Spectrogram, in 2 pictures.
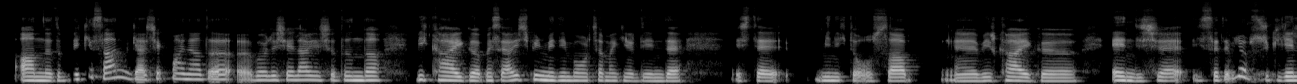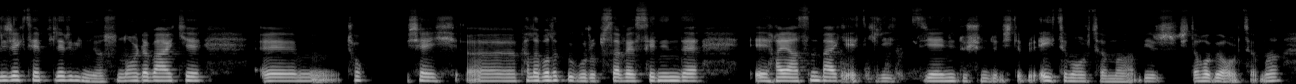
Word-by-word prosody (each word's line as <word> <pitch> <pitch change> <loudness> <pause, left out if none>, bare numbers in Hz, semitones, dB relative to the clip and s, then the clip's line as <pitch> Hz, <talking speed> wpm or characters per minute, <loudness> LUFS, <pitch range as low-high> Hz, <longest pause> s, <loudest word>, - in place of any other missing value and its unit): Anladım. 180 -1 +3
Peki, 235 +7 -4
sen 300 -2 -1
gerçek 265 +5 -2
manada, 230 - +2
eee, - - -1
böyle 200 0 +2
şeyler 205 +1 +1
yaşadığında, 195 0 +2 0.3
bir 210 -1 -1
kaygı, 180 -4 +3
mesela, 180 0 +1
hiç 210 +2 -1
bilmediğin 185 -4 +4
bir - - +3
ortama 180 0 -1
girdiğinde, 160 -1 0 0.5
işte, 165 -1 +1 0.4
minik 180 -1 0
de - - +1
olsa, 165 +1 0 0.3
eee, 160 0 +2
bir 170 0 -2
kaygı, 160 -3 +2 0.3
endişe 175 -2 +2
hissedebiliyor 185 - -1
musun? - - -8
Çünkü 195 -2 -5
gelecek 185 +2 +4
tepkileri 190 0 +1
bilmiyorsun. 150 -2 -4
Orada 175 +1 +1
belki, 175 0 +1 0.6
emm, 165 +2 0 0.2
çok, 190 -1 -5 0.4
şey, 175 -2 +1 0.3
eee, 160 0 -2
kalabalık 185 +2 +2
bir 180 - +2
grupsa 160 0 -1
ve 165 -1 +4
senin 175 +2 +1
de, 170 -1 +1 0.5
eee, 165 - +3
hayatını 165 +3 +3
belki 170 -1 +1
etkileyeceğini 155 +2 -3
düşündüğün, 150 -2 -6
işte, 210 - -7
bir - - -6
eğitim 170 -2 +1
ortamı, 140 -3 -4
bir, 150 0 -3 0.2
işte, 145 - -5
hobi 155 0 +2
ortamı, 165 +4 -3
175 Hz, 130 wpm, -24 LUFS, 160-190 Hz, 0.6 s, bilmediğin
